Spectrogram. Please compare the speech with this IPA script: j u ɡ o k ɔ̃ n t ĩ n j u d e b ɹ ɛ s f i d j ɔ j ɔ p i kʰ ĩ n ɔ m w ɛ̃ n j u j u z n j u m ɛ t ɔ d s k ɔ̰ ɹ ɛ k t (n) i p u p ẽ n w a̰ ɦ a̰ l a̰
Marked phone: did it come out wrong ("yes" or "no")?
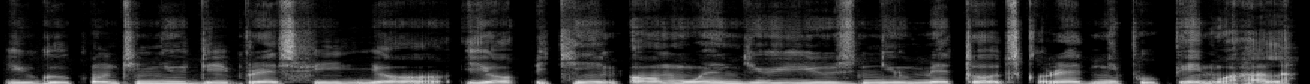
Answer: no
